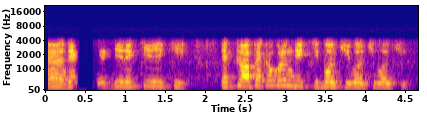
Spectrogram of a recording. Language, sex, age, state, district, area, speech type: Bengali, male, 60+, West Bengal, Darjeeling, rural, conversation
